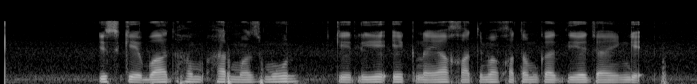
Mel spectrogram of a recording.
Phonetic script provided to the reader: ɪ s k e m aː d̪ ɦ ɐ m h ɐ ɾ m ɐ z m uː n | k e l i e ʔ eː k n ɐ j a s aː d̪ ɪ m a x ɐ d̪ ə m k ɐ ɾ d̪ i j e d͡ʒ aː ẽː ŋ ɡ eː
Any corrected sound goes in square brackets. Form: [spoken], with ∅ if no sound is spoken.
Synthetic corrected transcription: ɪ s k e [b] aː d̪ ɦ ɐ m h ɐ ɾ m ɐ z m uː n | k e l i e ʔ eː k n ɐ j a [x] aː [t̪] ɪ m a x ɐ [t̪] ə m k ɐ ɾ d̪ i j e d͡ʒ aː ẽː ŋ ɡ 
